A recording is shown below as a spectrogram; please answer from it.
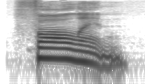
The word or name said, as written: Falun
